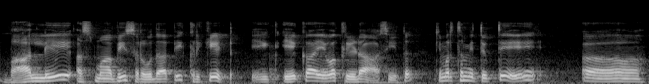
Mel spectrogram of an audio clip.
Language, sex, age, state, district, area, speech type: Sanskrit, male, 30-45, Karnataka, Chikkamagaluru, urban, spontaneous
